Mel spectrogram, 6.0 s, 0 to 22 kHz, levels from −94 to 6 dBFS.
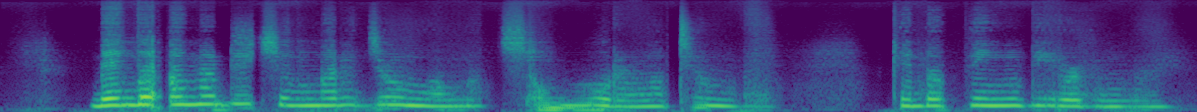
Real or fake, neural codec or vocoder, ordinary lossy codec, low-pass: fake; codec, 44.1 kHz, 0.9 kbps, DAC; none; none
